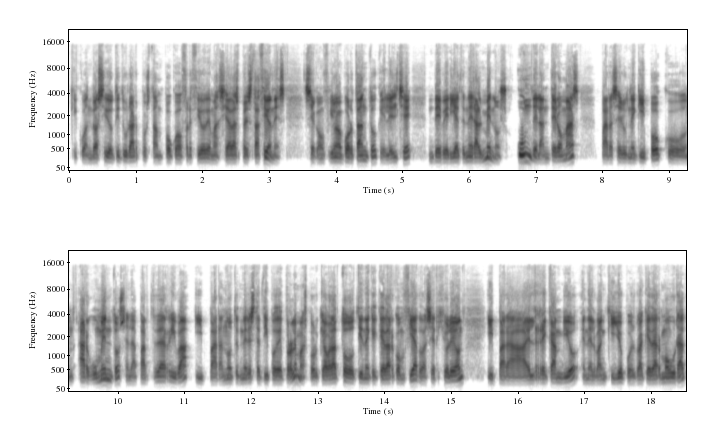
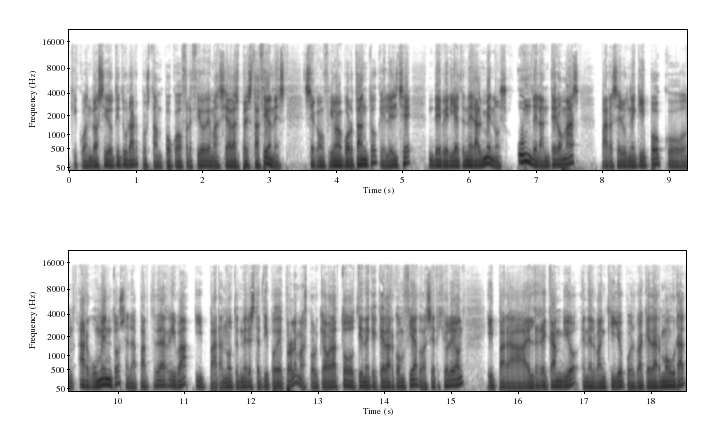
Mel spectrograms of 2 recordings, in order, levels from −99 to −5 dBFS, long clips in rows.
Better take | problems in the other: second | thin; very; fading below 300 Hz

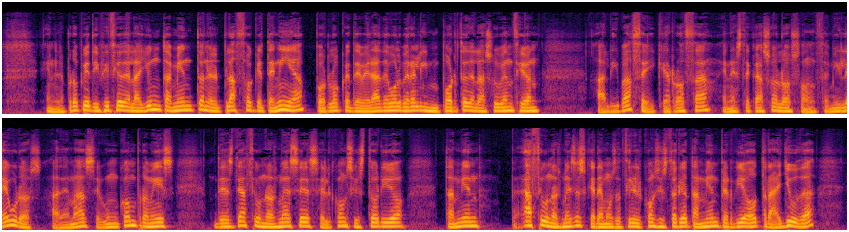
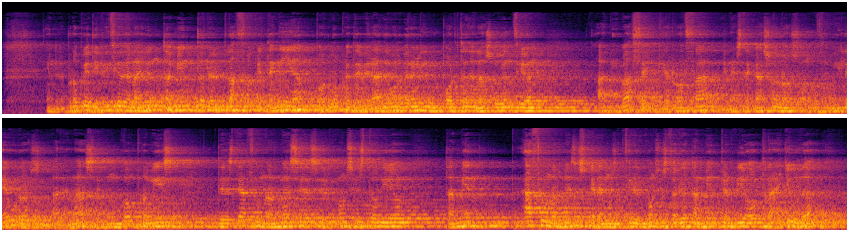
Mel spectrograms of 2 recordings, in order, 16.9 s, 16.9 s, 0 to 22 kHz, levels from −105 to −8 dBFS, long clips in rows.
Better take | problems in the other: first | room echo; noticeable; dies away in 2.3 s // off-mic speech; somewhat distant

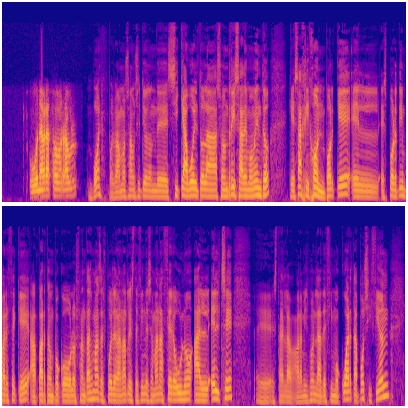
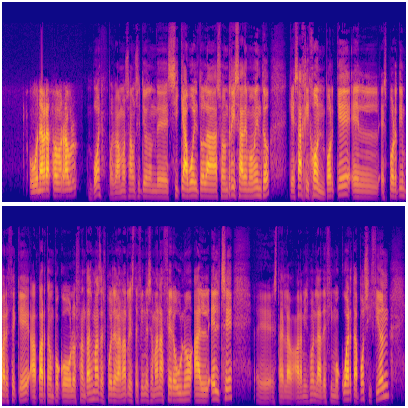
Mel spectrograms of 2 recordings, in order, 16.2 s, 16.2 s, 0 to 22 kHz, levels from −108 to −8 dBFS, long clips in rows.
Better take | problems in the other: first | thin; very; fading below 700 Hz

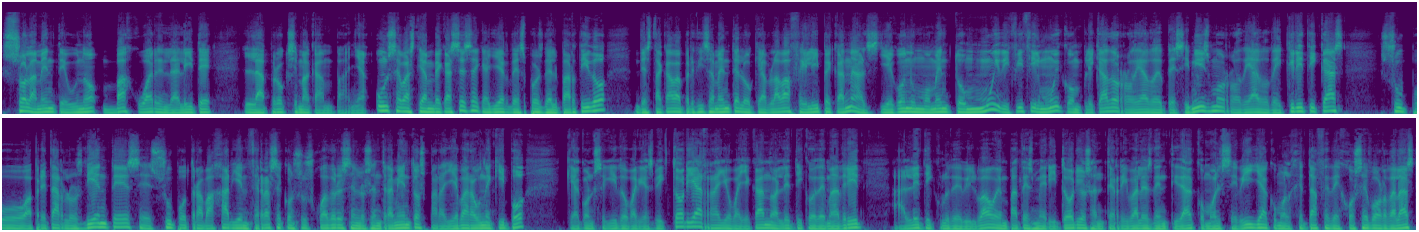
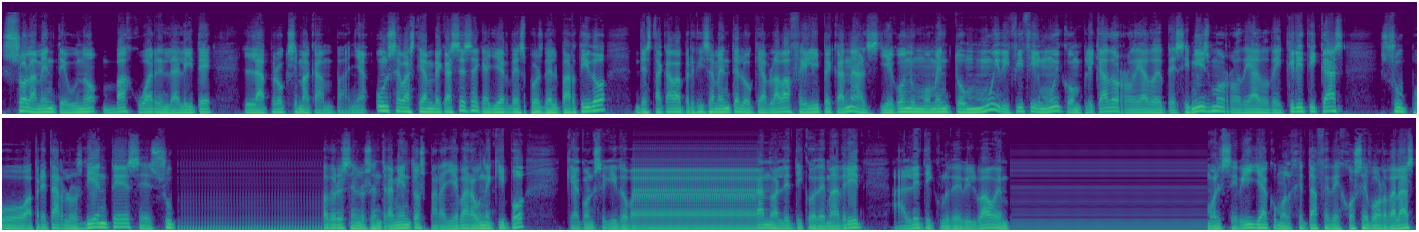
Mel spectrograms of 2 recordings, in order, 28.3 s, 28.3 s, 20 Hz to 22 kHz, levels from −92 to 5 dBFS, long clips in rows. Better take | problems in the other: first | audio freezing; at 16 s for 1.5 s, at 20 s for 1 s and at 24 s for 2 s

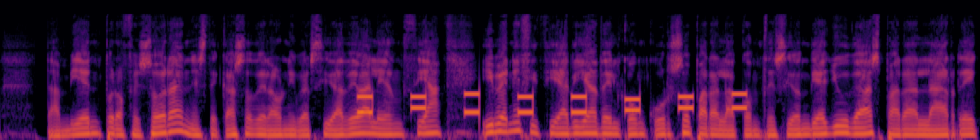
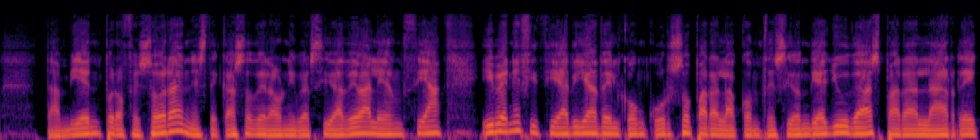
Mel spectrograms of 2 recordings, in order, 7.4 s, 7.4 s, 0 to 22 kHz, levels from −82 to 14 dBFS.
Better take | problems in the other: second | phone ringing; loud; from 2.5 to 5.5 s; peak 4 dB above the speech

